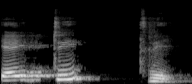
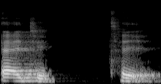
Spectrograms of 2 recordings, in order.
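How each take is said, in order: First: The r sound is clearly pronounced. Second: The r sound is dropped. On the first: The speaker calls it wrong. "Mister রহিম বলছে eighty-three. So this is not correct" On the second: The speaker calls it right. "এই আরটা উচ্চারণ করে না মিস্টার John"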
